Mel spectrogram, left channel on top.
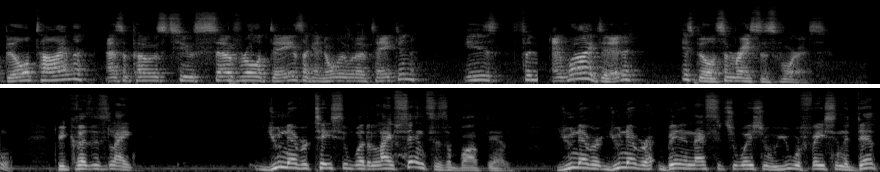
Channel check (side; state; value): both; different; correlation 0.00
